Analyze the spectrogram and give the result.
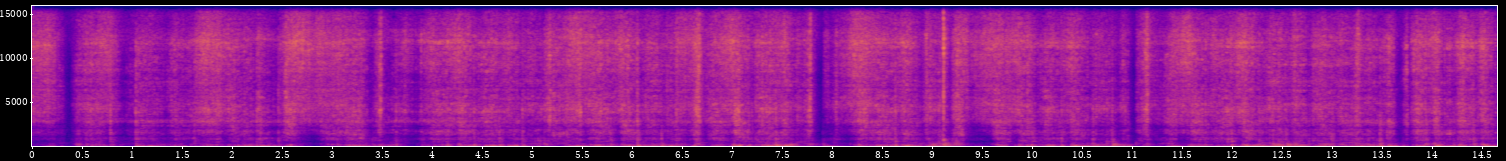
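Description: Fingernails scratch the textured underside of a red rigid plastic plate, making a continuous, low, rumbling scrape. The scraping comes in steady strokes, broken by brief short gaps across the clip.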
